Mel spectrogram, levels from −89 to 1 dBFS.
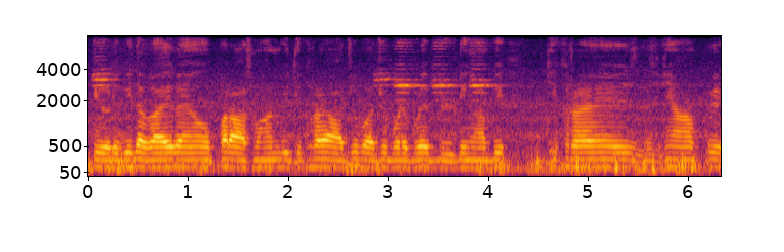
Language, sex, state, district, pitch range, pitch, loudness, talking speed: Hindi, male, Haryana, Jhajjar, 120-125 Hz, 120 Hz, -16 LUFS, 200 wpm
